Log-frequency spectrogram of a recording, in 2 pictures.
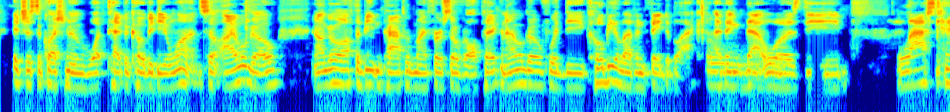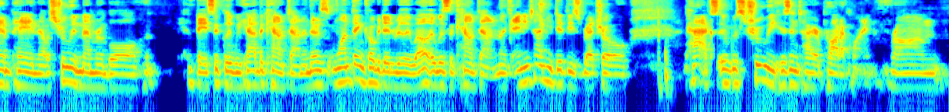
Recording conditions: video call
